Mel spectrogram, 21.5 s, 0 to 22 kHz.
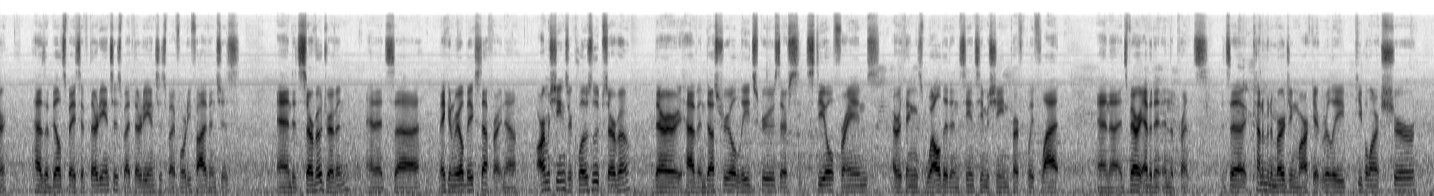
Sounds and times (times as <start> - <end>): Speech: 0.0 - 3.6, 4.2 - 21.2.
